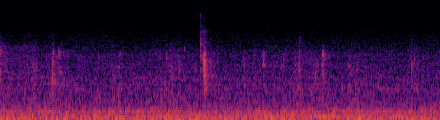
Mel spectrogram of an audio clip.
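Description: Close-miked chewing with the mouth closed, with a few sharp wet mouth clicks and smacks, the sharpest about two seconds in.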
